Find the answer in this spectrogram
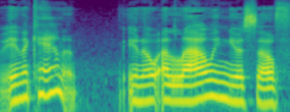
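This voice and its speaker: A normal speaking voice with ordinary pitch variation, on a very clean recording against a silent background. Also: woman. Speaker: show host, interviewer. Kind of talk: interview question.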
